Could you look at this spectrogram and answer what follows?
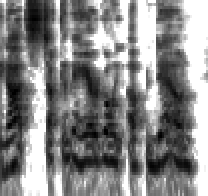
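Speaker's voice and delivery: ordinary delivery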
